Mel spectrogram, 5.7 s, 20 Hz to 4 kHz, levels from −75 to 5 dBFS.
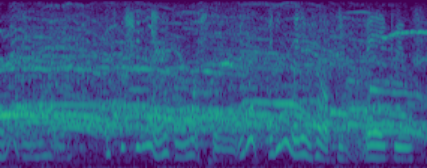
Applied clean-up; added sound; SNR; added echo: none; Crowd / Cheering; -5 dB; none.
